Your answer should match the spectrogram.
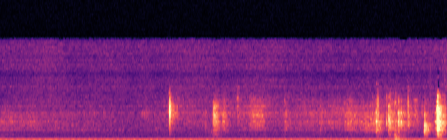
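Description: A steady low hum with two even pitches holds at one level throughout, and a few faint ticks sound around the middle.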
